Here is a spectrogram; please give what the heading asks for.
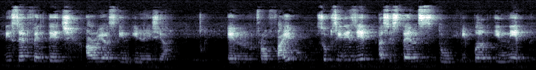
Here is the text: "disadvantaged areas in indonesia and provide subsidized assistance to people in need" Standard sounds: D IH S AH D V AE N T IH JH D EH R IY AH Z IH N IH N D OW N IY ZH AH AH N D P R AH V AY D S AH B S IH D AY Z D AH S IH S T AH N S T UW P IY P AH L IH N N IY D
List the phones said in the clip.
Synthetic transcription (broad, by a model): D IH S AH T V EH N T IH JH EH R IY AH S IH N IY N D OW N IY SH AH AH N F R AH F AY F S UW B S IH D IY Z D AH S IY S T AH N S T UW P IY P AH L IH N N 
